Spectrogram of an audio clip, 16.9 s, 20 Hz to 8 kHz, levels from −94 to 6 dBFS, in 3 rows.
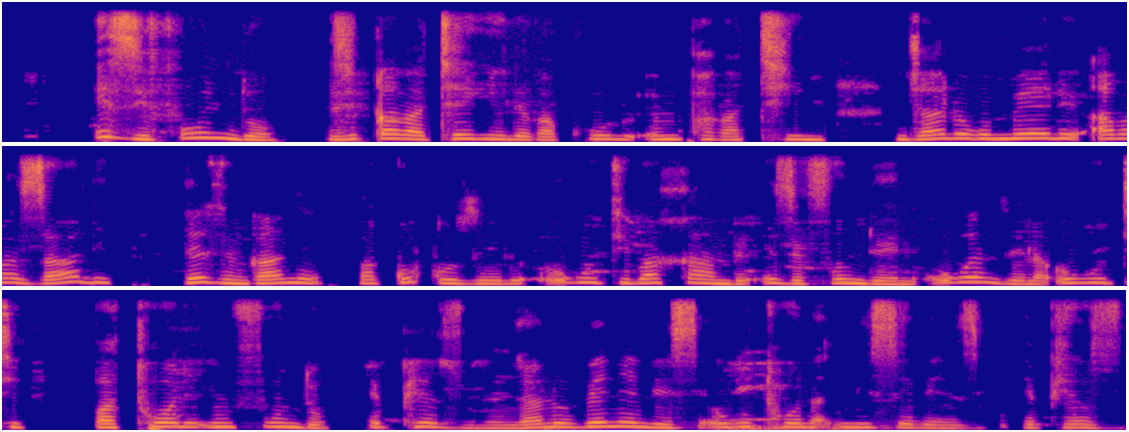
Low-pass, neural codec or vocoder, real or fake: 7.2 kHz; none; real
